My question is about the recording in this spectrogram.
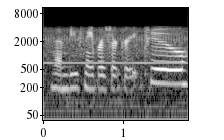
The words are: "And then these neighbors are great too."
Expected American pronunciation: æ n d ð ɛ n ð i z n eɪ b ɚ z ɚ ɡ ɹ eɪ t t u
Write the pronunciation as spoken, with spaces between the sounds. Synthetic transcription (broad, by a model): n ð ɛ n ð i z n eɪ b ɚ z ɚ ɡ ɹ eɪ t t u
